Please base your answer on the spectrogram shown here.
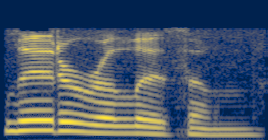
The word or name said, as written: literalism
